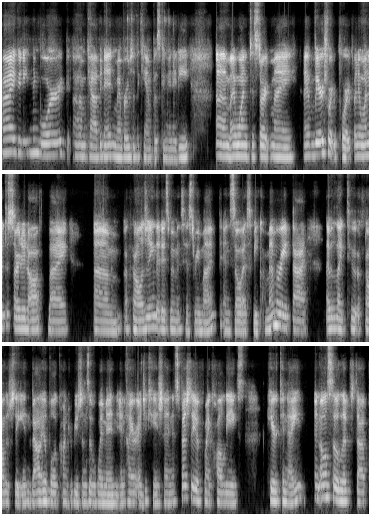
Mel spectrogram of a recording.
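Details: Adult woman speaking; normal voice.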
